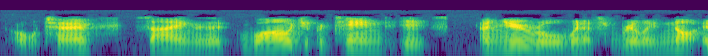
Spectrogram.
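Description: An Australian man discussing sport as a panellist, explaining in a hesitant, roundabout way. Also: lowish voice. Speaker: podcast panellist. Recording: thin phone-line sound.

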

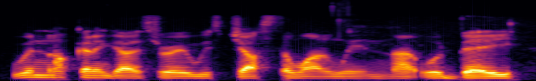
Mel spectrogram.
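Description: Deep-voiced Australian man chatting sport. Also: level tone, brisk, no echo, lo-fi sound. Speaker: sports podcast guest. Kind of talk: casual sports discussion.

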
